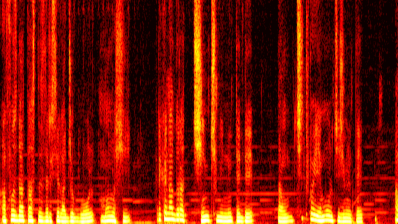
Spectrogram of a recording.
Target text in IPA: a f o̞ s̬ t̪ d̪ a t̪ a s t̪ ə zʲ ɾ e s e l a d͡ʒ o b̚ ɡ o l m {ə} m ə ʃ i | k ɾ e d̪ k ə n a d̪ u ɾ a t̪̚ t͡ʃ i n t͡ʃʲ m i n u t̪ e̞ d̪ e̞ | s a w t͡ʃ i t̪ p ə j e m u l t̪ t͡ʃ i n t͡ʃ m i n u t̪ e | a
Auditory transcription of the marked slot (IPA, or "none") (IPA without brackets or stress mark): a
